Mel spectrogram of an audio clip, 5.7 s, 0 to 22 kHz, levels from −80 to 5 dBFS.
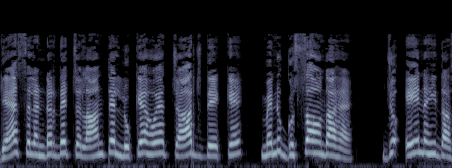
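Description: The speech sounds watery and swirly throughout, with plainly audible smearing on consonant attacks and nothing above about 10.6 kHz. This points to MP3 compression, likely at a low bitrate around 40 kbps, where the encoder cuts the treble and drops weak frequency components frame by frame.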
